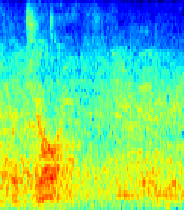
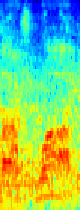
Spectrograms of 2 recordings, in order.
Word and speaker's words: Lajoie: I pronounced his name LaJoie. Now, he had 12 different ways to pronounce his name, Lajoie. Okay? And Lajoie is the French pronunciation.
